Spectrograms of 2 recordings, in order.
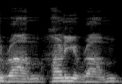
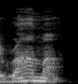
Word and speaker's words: Rama: I found myself chanting Hare Krishna, Krishna Krishna, Hare Hare, Hare Ram, Ram Ram, Hare Hare. So I left out 4 syllables. I didn't say Rama.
